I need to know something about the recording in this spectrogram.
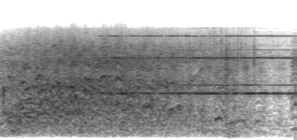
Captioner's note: telephone rings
